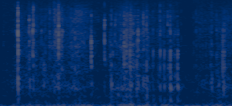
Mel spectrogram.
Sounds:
Animal

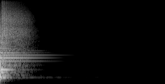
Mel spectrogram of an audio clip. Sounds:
Drum, Snare drum, Percussion, Music, Musical instrument

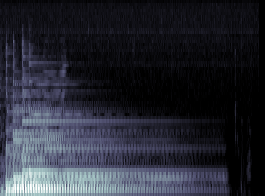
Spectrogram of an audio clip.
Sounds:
Musical instrument, Guitar, Acoustic guitar, Strum, Music, Plucked string instrument

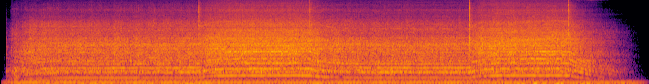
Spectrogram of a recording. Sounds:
home sounds

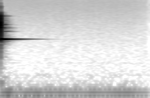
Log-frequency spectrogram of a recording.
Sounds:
Musical instrument, Music, xylophone, Mallet percussion, Percussion

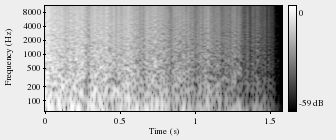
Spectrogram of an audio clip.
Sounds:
Explosion, Boom

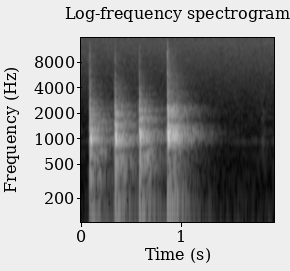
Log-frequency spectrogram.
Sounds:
Knock, Door, Domestic sounds

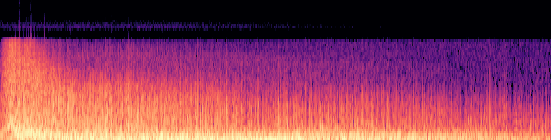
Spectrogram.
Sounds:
Explosion

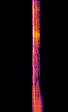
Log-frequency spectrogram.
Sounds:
Finger snapping, Hands

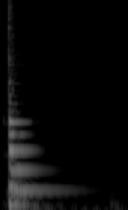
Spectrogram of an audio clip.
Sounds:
Music, Bowed string instrument, Musical instrument

